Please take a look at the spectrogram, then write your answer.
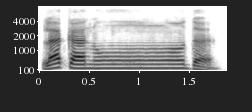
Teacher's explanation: দাল সাকিন হয়ে গেলে হরুফে কলকলা 5টি অক্ষরের মধ্যে উপরে যদি সাকিন হয় তাহলে একটু ঝাক্কার সঙ্গে কলকলা করে পড়তে হয়, তাই এখানে একটু কলকলা হবে।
